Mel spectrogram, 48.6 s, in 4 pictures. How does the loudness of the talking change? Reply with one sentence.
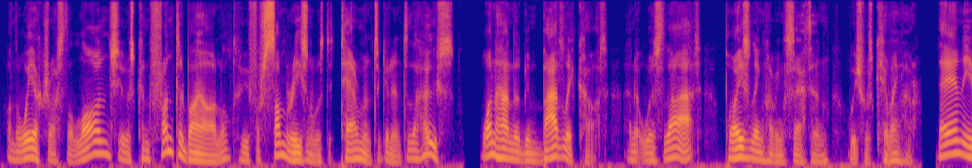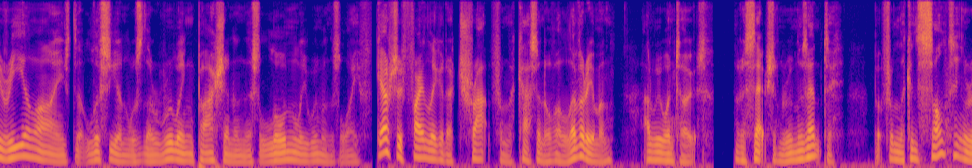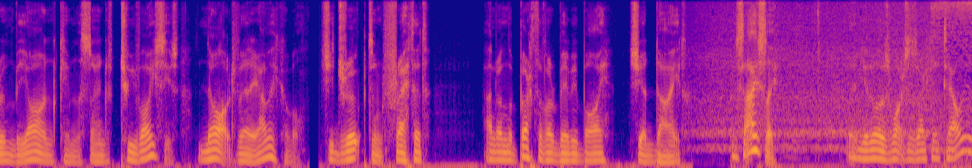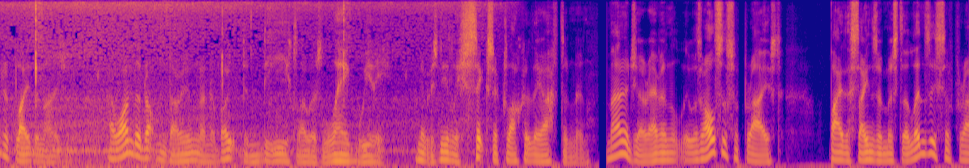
The loudness of the talking stays about the same.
